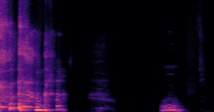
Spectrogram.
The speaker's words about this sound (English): I have to cough.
